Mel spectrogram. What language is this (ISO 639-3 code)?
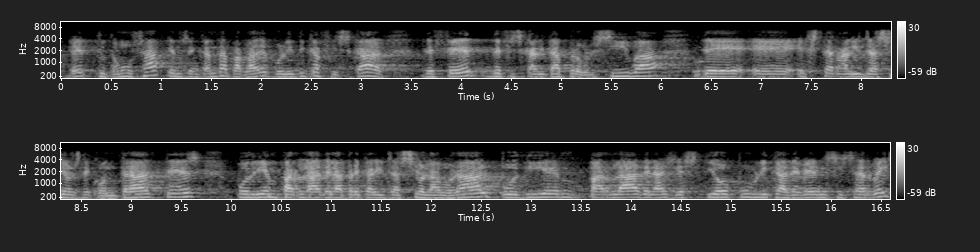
cat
